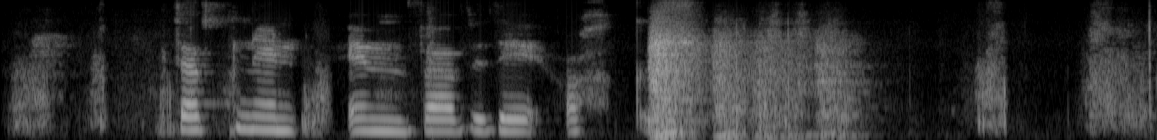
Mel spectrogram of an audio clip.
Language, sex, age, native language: Icelandic, female, 10, Icelandic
